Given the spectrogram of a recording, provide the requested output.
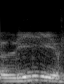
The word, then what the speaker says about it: leave: Jadi bacanya leave, tidak dibaca live. Kalau dibaca live nanti sama dengan kata tinggal.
